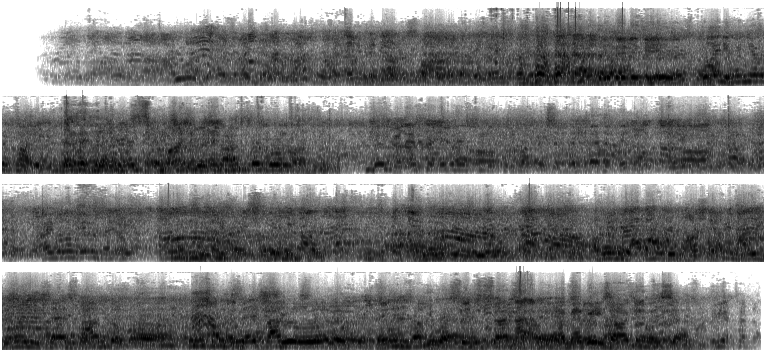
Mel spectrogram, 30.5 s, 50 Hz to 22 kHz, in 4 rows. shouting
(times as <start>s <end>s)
16.8s 23.4s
